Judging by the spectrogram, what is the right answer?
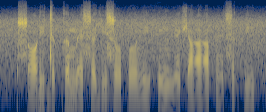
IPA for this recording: sɔ˨˦ɾi˦də˨ kə˦mɛ˨ sə˧ji˦ zo˨po˨ li˦hĩ˦ ɲɛ̃˨ʃaː˨ pɛ̃˨sə˧k͡pi˦

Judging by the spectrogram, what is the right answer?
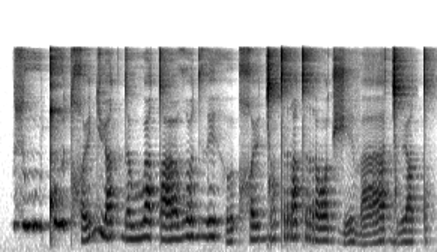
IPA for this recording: zuː˥ǃu˥dχʏ˩˥d yː˧˥tˤduː˧˥tˤʊː˧˥ðˤu˥d ðɪ˥ hʊ˩˧˩ʔχʏ˧˥ɡ͡ǀʊ˥tˤrʊ˥tˤ rɔ˧d ʒɪ˩˧˩βaː˩˥ɡ͡ǀø˧tˤ

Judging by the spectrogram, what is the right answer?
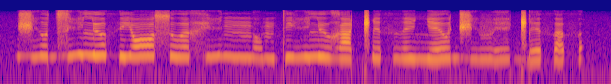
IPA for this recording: ʒi̤ʊ̯d͡zi̤ lʲoθ jɔ suə̯xi̤nːɔ̤m tji̤lʲuɣaǁiθ ðiʎeʊ̯d͡ʒi̤ βe̤ɡ͡ǁeθɐθ

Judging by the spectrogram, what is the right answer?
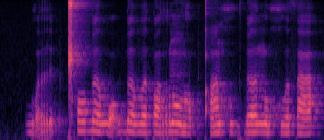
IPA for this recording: ɡʷa̰rḛpǁʰɔɠɜ βɔ̰ɡɠɜ βɜɠɒrɔ̃ɣɒp qʼãxʷɜɡ ɗɜnɔ xʷɜθa

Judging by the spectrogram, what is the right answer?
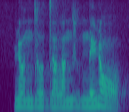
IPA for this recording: ɳɤndɤ d̪elˠənzṳn̪e ɳɔ

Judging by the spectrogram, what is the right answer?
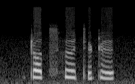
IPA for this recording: ʈɔt͡sʰɵtʼʏʈʏ

